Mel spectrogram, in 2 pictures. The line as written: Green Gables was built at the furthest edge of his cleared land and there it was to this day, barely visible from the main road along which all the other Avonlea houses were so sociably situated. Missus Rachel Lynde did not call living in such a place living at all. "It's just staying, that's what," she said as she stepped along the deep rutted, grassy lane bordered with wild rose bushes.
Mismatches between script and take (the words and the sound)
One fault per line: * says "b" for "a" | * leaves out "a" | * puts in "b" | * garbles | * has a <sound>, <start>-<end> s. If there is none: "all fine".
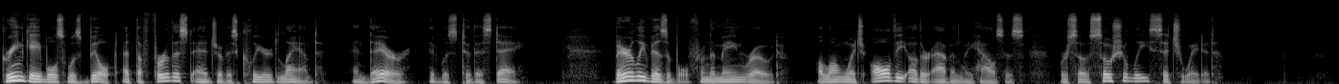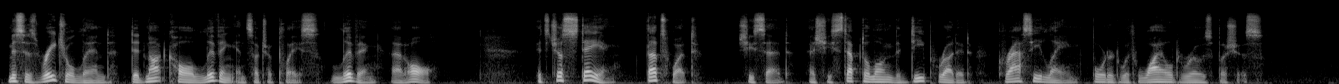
all fine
